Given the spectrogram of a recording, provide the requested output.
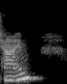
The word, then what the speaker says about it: QIIME: It's pronounced QIIME.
